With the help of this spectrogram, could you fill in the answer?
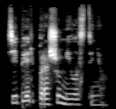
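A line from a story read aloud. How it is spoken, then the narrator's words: Very calm reply. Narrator (Russian): очень спокойно отвечала Мария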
